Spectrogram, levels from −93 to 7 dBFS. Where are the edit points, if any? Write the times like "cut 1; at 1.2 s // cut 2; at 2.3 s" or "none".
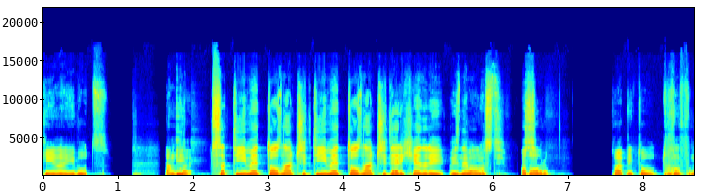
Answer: cut 1; at 3.5 s // cut 2; at 5.4 s // cut 3; at 7.8 s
